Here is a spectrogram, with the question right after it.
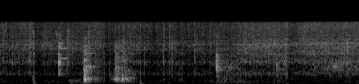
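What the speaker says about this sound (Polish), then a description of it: "Przesmażamy to przez chwilę." Bell pepper, ginger and garlic frying in coconut oil over high heat, a steady close sizzle with a few stirring clatters near the start.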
